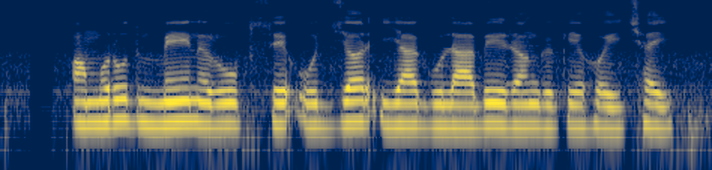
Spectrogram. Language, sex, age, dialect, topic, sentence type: Magahi, male, 25-30, Western, agriculture, statement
